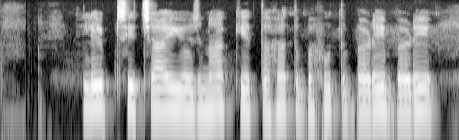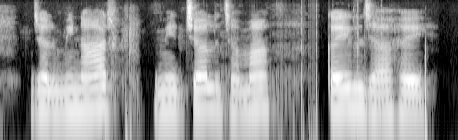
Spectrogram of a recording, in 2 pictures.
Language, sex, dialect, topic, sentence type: Magahi, female, Central/Standard, agriculture, statement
